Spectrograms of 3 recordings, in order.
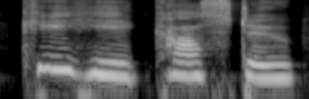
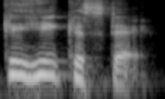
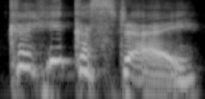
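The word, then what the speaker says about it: Kihekah Steh: And my favorite, she was appointed headwoman dancer for the 2010 Kihei costumeu pow-wow. Did I say that right? Not quite. Come on, say it. Kahikaste. Oh, Kahikaste. Pow.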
